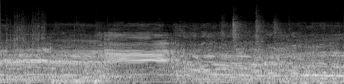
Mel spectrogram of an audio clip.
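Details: Sahiwal bull calves on sale to Dhaka farmers at a cattle market, 30 August 2024: one short, rising-then-falling moo over busy crowd chatter and voices.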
